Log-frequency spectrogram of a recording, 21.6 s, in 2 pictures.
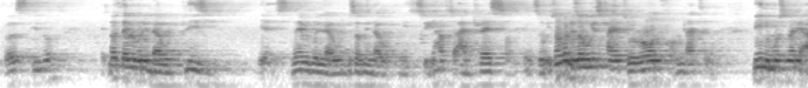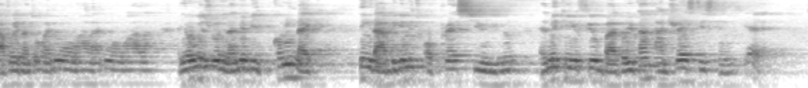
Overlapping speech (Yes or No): No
